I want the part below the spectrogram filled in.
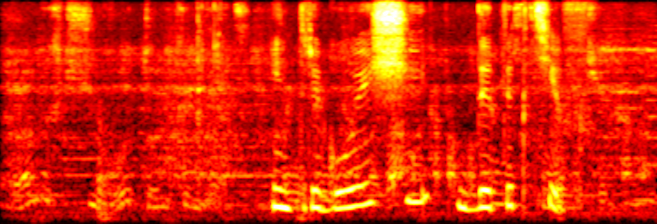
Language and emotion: Russian, neutral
